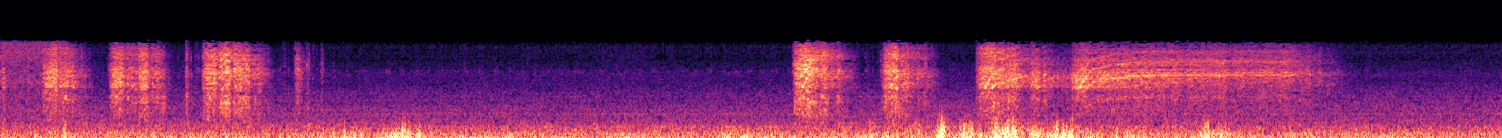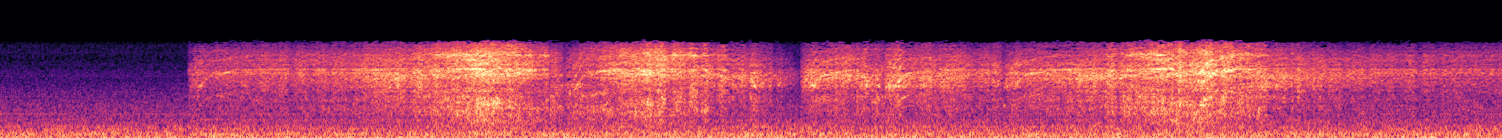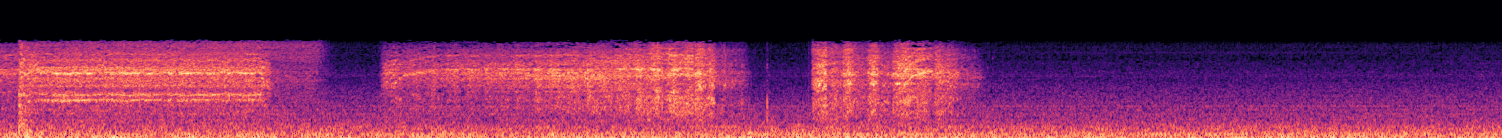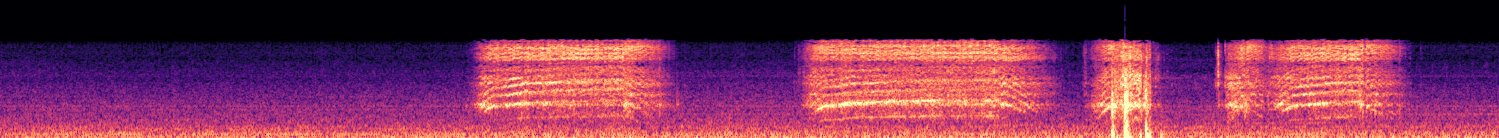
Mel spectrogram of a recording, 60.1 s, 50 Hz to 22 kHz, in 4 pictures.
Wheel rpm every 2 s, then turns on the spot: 0, 0, 0, 0, 0, 0, 0, 0, 0, 0, 0, 0, 0, 0, 0, 0, 0, 0, 0, 0, 0, 0, 0, 0, 0, 100, 50, 100, 30, 60.
none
